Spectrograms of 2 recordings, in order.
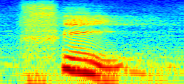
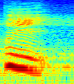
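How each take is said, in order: First: The word starts with an f sound. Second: The word starts with a p sound. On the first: The speaker calls it right. "kayak kita mengucapkan huruf F" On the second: The speaker calls it wrong. "Jangan pi ya"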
